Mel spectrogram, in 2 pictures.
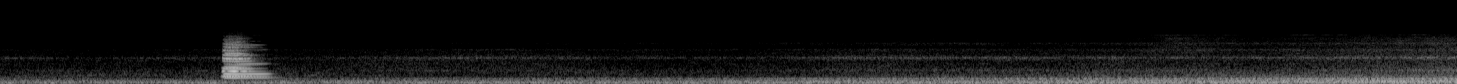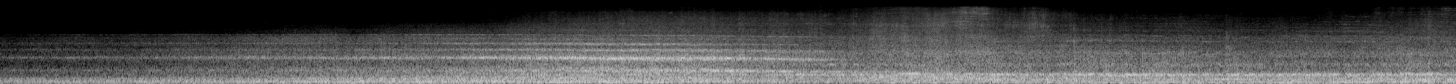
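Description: Two GE C44aci diesel-electric locomotives, with GE 7FDL-16 engines, working under power as they approach. Their engine drone grows steadily louder to a peak about twenty seconds in, then gives way to the rushing rumble of container wagons rolling past. A brief loud blip sounds about two seconds in.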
